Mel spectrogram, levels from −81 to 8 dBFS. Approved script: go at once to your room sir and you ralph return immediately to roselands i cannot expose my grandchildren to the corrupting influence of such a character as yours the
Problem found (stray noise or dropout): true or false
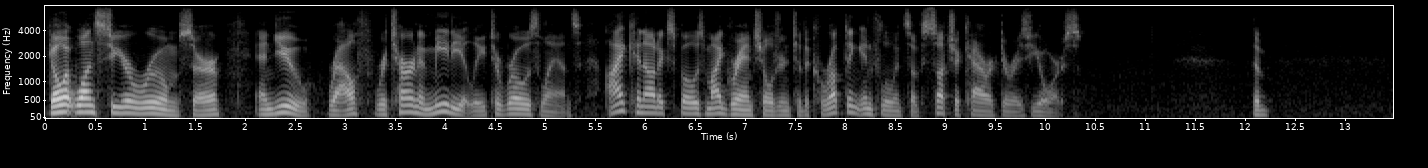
false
